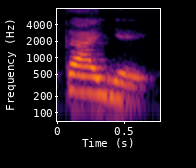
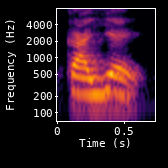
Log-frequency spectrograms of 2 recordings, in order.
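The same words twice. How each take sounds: First: The stress falls on the next-to-last syllable. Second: The stress falls on a different syllable. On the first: The speaker calls it right. "The correct pronunciation" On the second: The speaker calls it wrong. "with the accent incorrectly placed"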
